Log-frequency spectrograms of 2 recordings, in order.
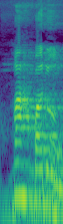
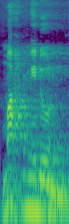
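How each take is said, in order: First: The vowel before the d is a. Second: The vowel before the d is i. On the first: It follows the regular rule-based pattern. "secara kias seharusnya apa?" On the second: It is the form heard from native usage.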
